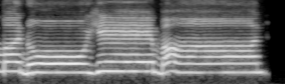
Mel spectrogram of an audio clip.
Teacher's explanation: मैया वेश्य मनो ये मान, मनो ये मान, नो जो है वो भी दीर्घ है, नो, ये जो है ये भी दीर्घ है, ये, उसके बाद माँ जो है ये भी दीर्घ है, माँ, ठीक है। उसके बाद माँ के ऊपर जो अनुस्वार यानी कि बिंदी, उसका उच्चारण करेंगे हम हलंत न के साथ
